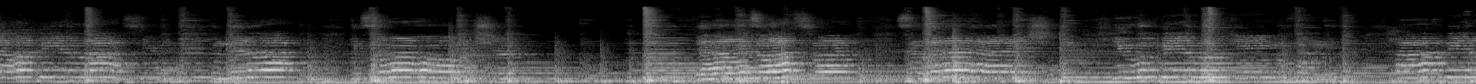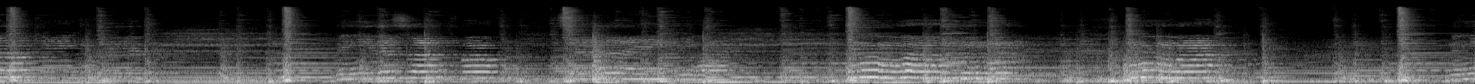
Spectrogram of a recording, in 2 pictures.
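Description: Live band playing an acoustic song: strummed acoustic guitar, bass guitar and drum kit, with a sung melody over them.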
